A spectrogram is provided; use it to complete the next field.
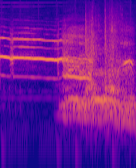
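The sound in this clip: A woman's sustained, high-pitched scream from a horror film, as her arm is forced into a meat grinder, opens loud and tonal, then turns into a rougher, noisier stretch of sound.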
